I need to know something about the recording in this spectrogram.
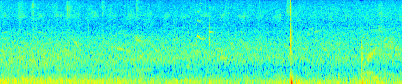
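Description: One sharp thud about three seconds in, typical of a boot striking an Australian rules football in a kick, over a low steady outdoor background.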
